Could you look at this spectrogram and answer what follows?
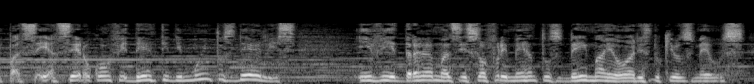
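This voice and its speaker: An actor playing a lonely, sorrowful elderly care-home resident in an audio drama, speaking in a measured, plaintive way. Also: male voice, fairly high pitch, natural voice. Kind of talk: audio drama narration and dialogue. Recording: dull lo-fi audio with music behind.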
